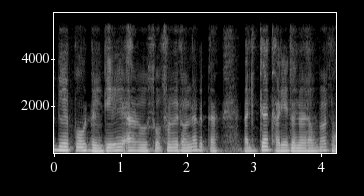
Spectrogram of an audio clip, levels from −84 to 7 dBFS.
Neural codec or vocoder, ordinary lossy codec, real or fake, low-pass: codec, 44.1 kHz, 1.7 kbps, Pupu-Codec; none; fake; 5.4 kHz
